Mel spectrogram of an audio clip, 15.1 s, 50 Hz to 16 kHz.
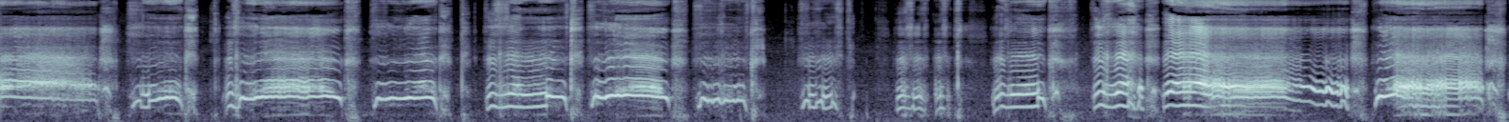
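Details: Newborn baby girl, 5 days old, crying: repeated high-pitched crying bursts separated by brief breaths; a normal newborn cry.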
